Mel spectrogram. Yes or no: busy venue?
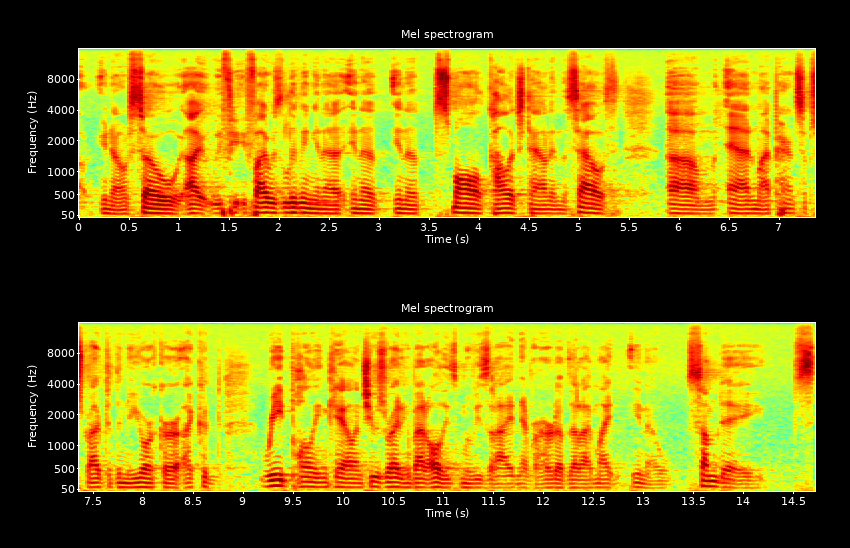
yes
